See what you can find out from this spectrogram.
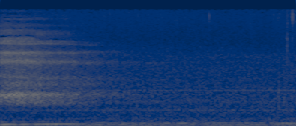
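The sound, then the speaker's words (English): A slow, deep breath in and out closes a guided meditation practice, a soft airy rush that fades gradually over a low, steady hum. “Let's finish with a breath here, an inhale in, and an exhale, let it go.”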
